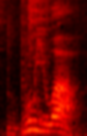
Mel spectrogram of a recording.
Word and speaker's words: bouilloire: Donc pour la prononciation c'est bou bou plus u. Donc bouille plus. W comme dans le mot pois.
